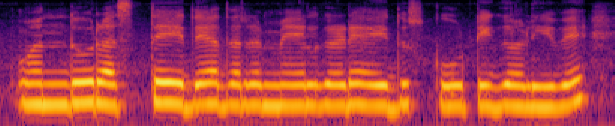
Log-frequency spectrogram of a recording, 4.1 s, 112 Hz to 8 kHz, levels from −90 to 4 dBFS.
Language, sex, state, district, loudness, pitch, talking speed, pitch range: Kannada, female, Karnataka, Bidar, -13 LUFS, 230 Hz, 115 wpm, 225-240 Hz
